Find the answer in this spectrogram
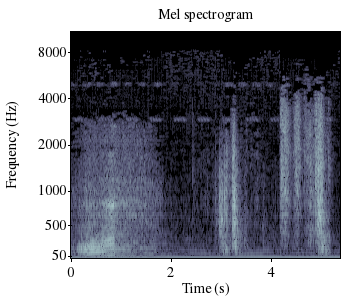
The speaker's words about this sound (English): He's got to try and get back onto the road. There's only bush through there. The car coming, Sarge. I see him.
